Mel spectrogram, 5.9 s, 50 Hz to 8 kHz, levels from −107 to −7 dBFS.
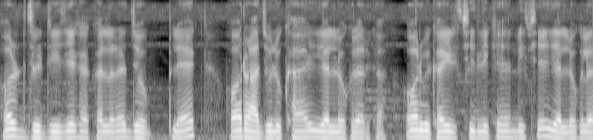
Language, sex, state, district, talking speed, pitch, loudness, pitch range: Hindi, male, Jharkhand, Palamu, 245 wpm, 125 Hz, -19 LUFS, 120-135 Hz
